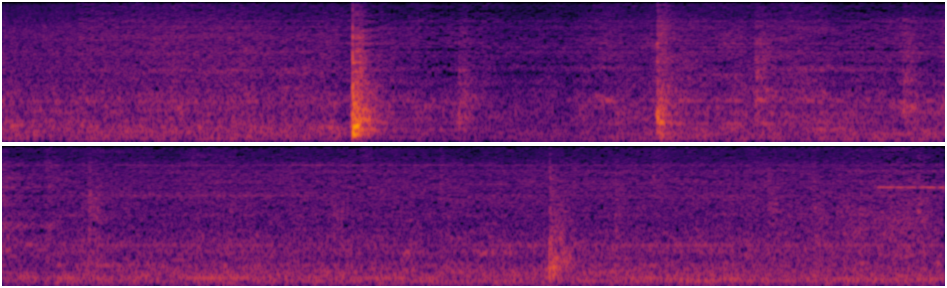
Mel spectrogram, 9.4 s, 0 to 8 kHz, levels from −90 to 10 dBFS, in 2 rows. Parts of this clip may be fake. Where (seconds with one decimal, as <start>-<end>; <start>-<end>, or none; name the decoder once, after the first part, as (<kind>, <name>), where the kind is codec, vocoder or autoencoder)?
1.7-5.0 (codec, SNAC)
